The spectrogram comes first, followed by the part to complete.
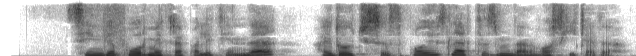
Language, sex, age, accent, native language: Uzbek, female, 18-24, Qashqadaryo, Uzbek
